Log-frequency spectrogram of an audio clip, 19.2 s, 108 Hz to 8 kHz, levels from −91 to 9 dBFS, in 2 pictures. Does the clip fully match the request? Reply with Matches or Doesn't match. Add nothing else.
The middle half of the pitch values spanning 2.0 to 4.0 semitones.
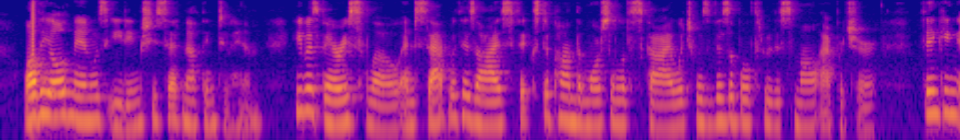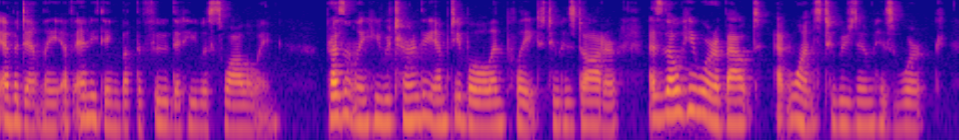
Matches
